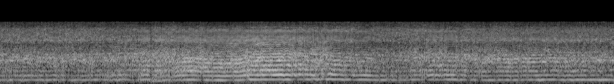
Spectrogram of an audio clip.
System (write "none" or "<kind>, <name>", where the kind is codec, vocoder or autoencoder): vocoder, HiFi-GAN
